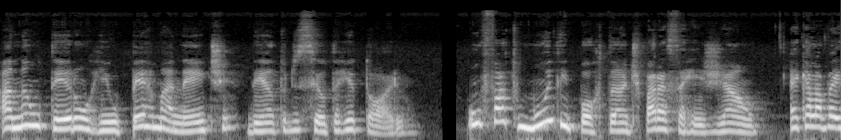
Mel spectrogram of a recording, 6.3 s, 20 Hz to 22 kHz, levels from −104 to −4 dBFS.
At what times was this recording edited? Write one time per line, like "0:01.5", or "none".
none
